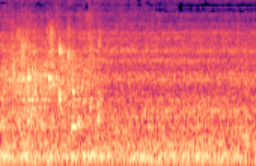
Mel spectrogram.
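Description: Water poured into a cooking pot of fully melted hot ghee over a high flame, a steady close hiss and splashing rush that holds fairly even throughout.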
